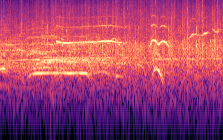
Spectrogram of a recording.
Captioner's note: audience cheering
